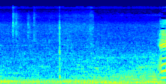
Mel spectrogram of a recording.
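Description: A steady low rumble with about three light clicks in the first second.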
